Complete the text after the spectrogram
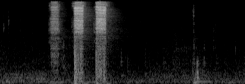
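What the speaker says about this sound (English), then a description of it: "I'm going to spray this down a little bit of solvent" Three quick, loud hissing bursts of aerosol solvent spray in close succession on car front brake parts, followed after a pause by one brief, fainter spritz.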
